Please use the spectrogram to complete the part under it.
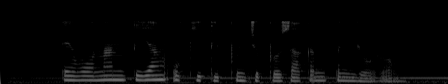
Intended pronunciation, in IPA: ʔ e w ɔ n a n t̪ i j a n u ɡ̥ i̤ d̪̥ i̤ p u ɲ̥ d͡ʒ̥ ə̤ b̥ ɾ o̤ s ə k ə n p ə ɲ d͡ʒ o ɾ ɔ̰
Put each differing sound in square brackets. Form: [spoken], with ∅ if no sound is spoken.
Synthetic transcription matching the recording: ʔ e w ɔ n a n t̪ i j a [ŋ] u ɡ̥ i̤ d̪̥ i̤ p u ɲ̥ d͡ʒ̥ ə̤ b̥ ɾ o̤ s [a] k ə n p ə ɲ d͡ʒ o ɾ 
